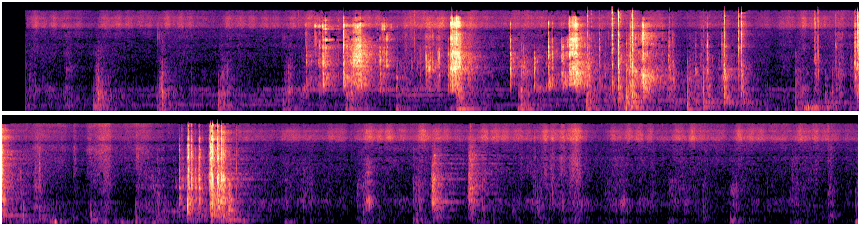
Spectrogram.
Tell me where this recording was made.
hallway, bedroom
